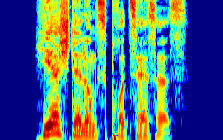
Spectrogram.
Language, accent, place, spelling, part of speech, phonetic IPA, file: German, Germany, Berlin, Herstellungsprozesses, noun, [ˈheːɐ̯ʃtɛlʊŋspʁoˌt͡sɛsəs], De-Herstellungsprozesses.ogg
- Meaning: genitive singular of Herstellungsprozess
